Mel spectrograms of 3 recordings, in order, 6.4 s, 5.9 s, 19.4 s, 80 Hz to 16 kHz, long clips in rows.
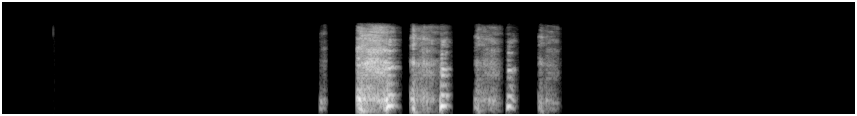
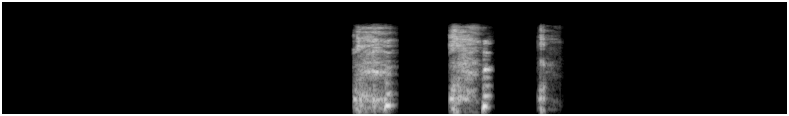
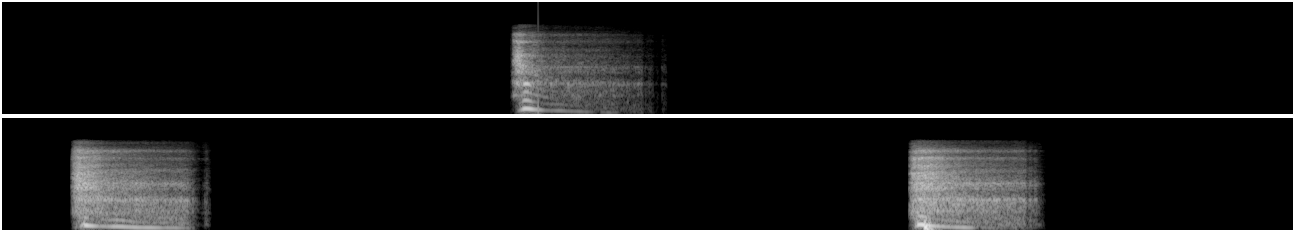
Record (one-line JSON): {"cough_length": "6.4 s", "cough_amplitude": 28471, "cough_signal_mean_std_ratio": 0.22, "three_cough_length": "5.9 s", "three_cough_amplitude": 16515, "three_cough_signal_mean_std_ratio": 0.24, "exhalation_length": "19.4 s", "exhalation_amplitude": 16026, "exhalation_signal_mean_std_ratio": 0.19, "survey_phase": "alpha (2021-03-01 to 2021-08-12)", "age": "45-64", "gender": "Female", "wearing_mask": "No", "symptom_cough_any": true, "symptom_change_to_sense_of_smell_or_taste": true, "symptom_loss_of_taste": true, "symptom_onset": "4 days", "smoker_status": "Ex-smoker", "respiratory_condition_asthma": false, "respiratory_condition_other": false, "recruitment_source": "Test and Trace", "submission_delay": "2 days", "covid_test_result": "Positive", "covid_test_method": "RT-qPCR", "covid_ct_value": 26.3, "covid_ct_gene": "ORF1ab gene", "covid_ct_mean": 26.9, "covid_viral_load": "1600 copies/ml", "covid_viral_load_category": "Minimal viral load (< 10K copies/ml)"}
